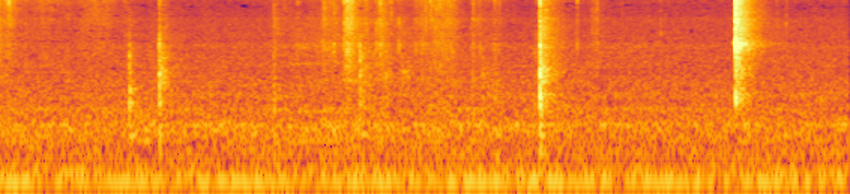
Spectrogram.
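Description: Steady low electrical hum with a few short, sharp clicks; the sharpest comes about five seconds in.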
